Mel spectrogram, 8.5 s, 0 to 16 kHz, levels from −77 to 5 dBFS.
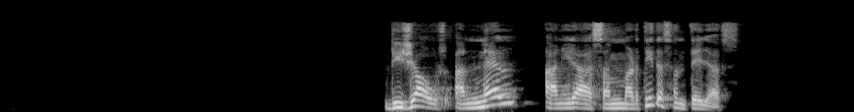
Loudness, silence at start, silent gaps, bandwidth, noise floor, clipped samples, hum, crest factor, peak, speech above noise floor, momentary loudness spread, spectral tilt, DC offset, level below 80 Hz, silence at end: -14 LUFS; 3.85 s; none; 8 kHz; -81 dBFS; under 0.1%; none; 16 dB; 0 dBFS; 69 dB; 9 LU; -5 dB/octave; under 0.1%; -56 dBFS; 1.2 s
